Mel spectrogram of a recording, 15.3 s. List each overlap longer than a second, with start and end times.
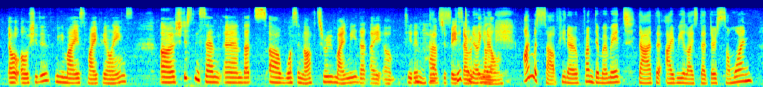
8.3-9.9

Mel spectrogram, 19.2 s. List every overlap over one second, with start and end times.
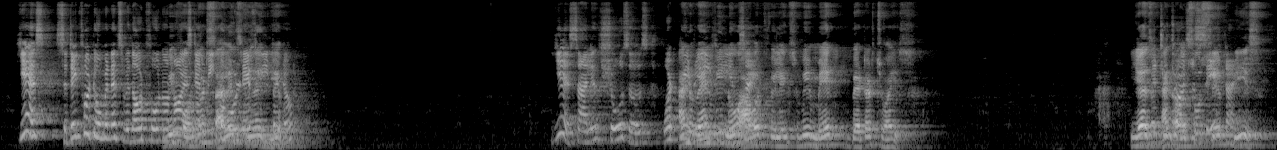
2.4-4.3, 10.2-11.4, 17.2-18.7

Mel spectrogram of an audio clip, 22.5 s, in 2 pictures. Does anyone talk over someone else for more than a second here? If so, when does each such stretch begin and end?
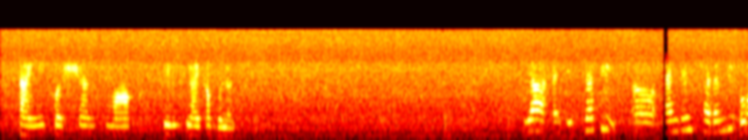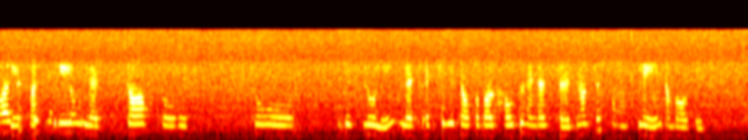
11.2-12.5

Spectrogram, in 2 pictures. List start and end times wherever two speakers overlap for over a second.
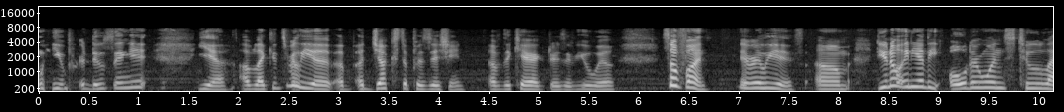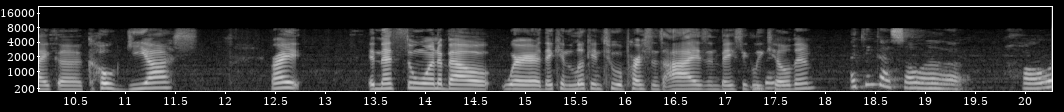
none

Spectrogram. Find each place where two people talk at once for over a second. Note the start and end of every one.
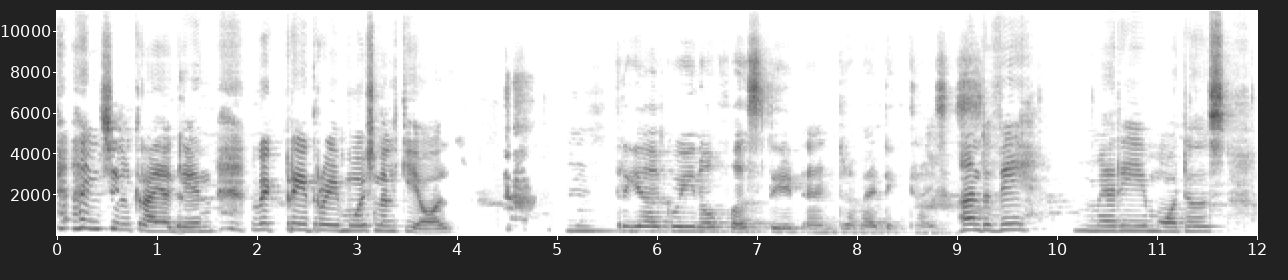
none

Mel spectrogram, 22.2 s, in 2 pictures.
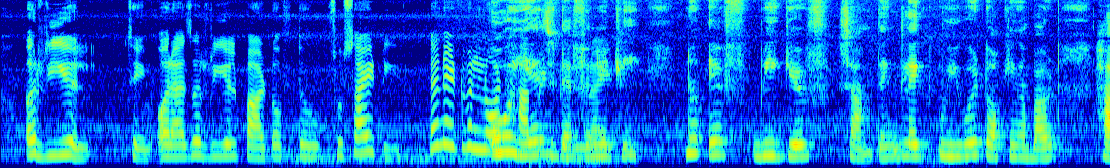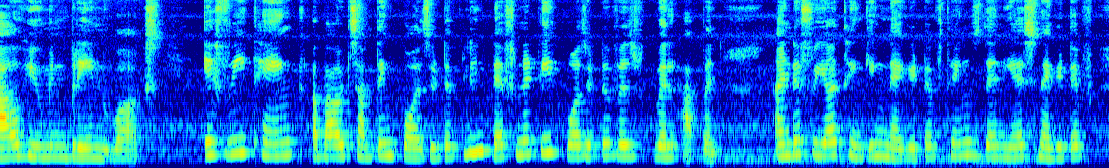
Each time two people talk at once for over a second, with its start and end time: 4.9-6.1

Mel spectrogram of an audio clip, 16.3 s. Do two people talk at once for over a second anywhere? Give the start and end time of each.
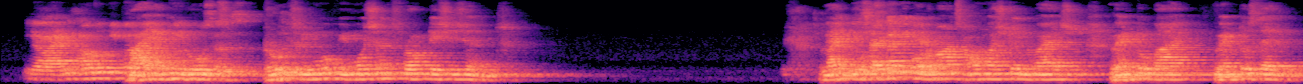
1.5-2.8, 10.3-11.7

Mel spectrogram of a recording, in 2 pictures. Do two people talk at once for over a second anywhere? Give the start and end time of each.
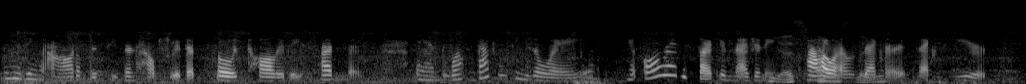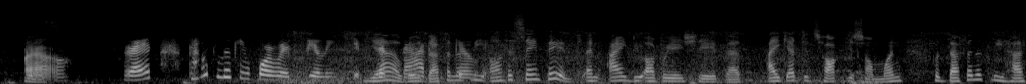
7.7-8.9, 13.9-15.2

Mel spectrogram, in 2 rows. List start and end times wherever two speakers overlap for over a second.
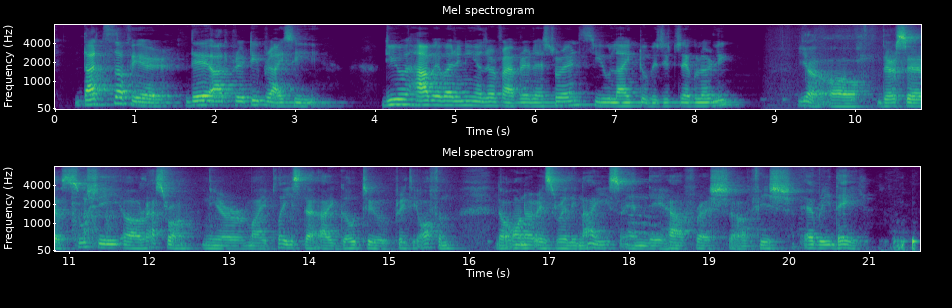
none

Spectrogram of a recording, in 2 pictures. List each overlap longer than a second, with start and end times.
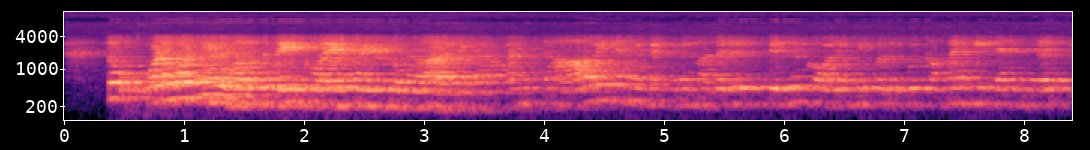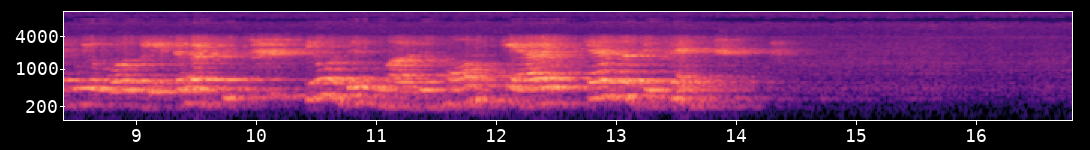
0.9-3.2

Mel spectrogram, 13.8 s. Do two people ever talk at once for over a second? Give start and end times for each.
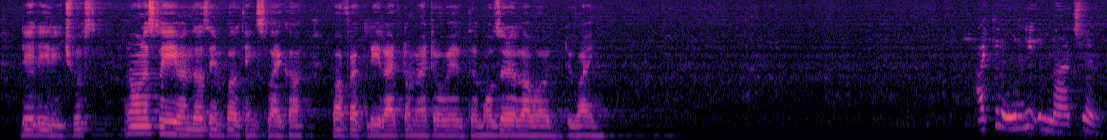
none

